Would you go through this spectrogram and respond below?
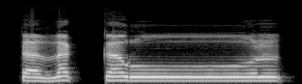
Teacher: ذال کو کاف کے ساتھ ملا کر پڑھیں گے کیونکہ کاف کے اوپر بھی تشدید ہے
